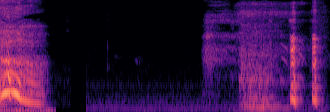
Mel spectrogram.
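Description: A short, voiced gasp with a falling pitch rings out, followed by a second of silence, then breathy rustling and a few quick, choppy bursts of breath.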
